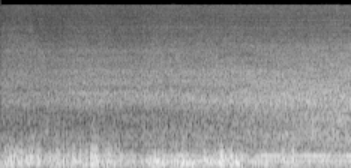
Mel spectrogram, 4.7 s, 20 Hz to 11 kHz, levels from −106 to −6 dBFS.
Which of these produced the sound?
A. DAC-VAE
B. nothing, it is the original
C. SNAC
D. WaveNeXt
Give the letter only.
B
